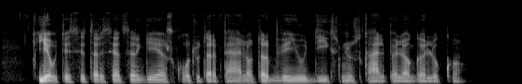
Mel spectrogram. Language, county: Lithuanian, Vilnius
